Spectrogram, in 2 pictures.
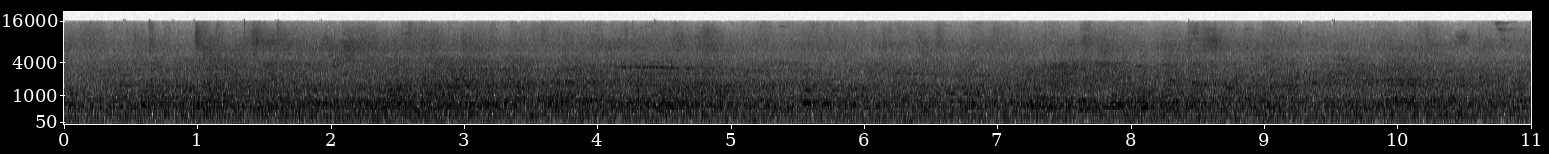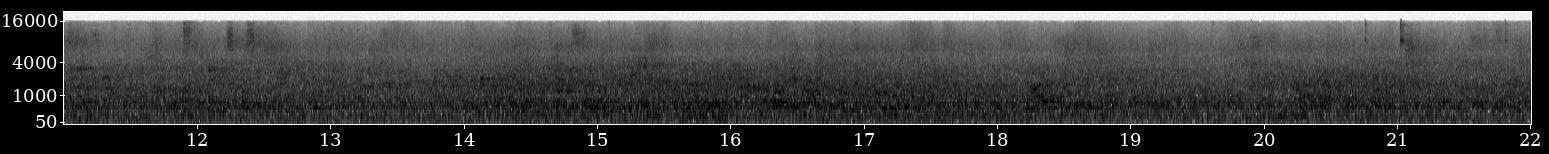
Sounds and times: crowd 0:00.0 - 0:22.0

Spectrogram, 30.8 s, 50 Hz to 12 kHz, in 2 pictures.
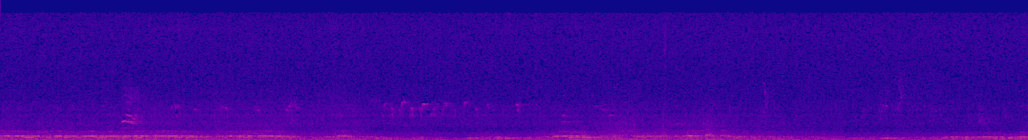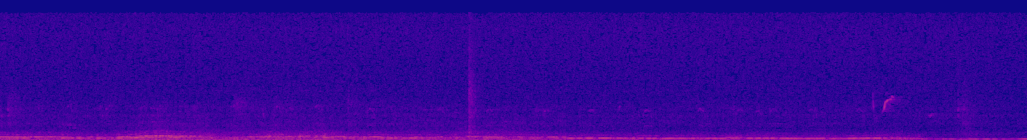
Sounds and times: Wind Howl 0:00.0 - 0:30.8

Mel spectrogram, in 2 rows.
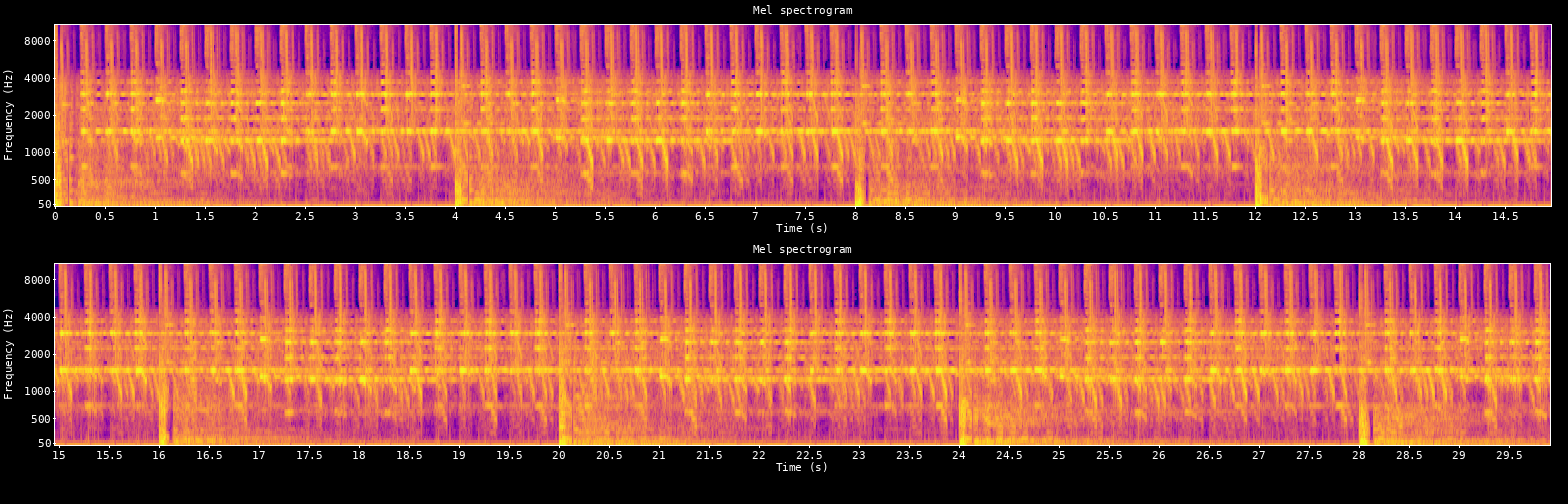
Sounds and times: spacey and melodic sounds 0:00.0 - 0:07.1
rhythmic and random noise in the background 0:00.0 - 0:29.9

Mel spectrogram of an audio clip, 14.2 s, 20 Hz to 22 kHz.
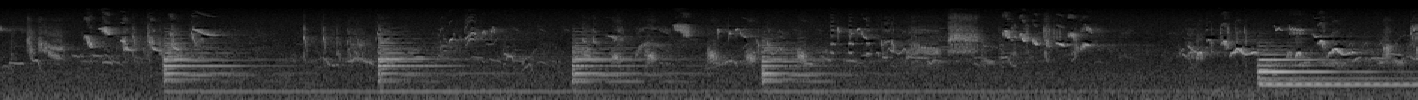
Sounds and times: wind in trees 0:00.0 - 0:14.1
high bell 0:01.6 - 0:10.6
lower bell tolling the hour 0:01.6 - 0:11.1
high bell 0:12.6 - 0:14.1
lower bell tolling the hour 0:12.6 - 0:14.1

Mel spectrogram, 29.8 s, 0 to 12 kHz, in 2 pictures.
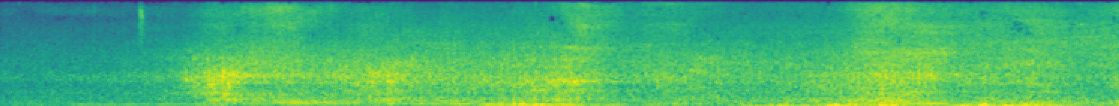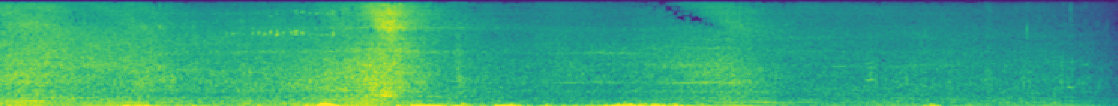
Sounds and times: buses 0:00.0 - 0:29.8
cars passing 0:01.0 - 0:29.5
occasional bikes passing 0:22.2 - 0:26.6

